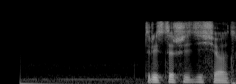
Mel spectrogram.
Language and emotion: Russian, neutral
